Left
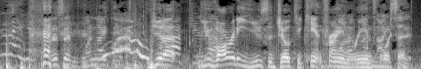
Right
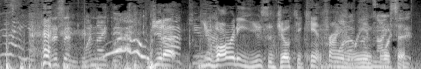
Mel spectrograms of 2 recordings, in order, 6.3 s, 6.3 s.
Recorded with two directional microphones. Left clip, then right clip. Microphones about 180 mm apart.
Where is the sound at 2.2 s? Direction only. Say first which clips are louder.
Right 1 dB; 5° left (ahead or behind).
